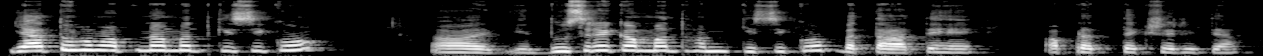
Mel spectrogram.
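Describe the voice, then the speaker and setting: A teacher explains a lesson to her pupils, reading sentences aloud slowly and then walking through them. Her voice sits a little high for a woman, with a soft, mellow tone. She often asks a question and answers it herself. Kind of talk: online class explanation.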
